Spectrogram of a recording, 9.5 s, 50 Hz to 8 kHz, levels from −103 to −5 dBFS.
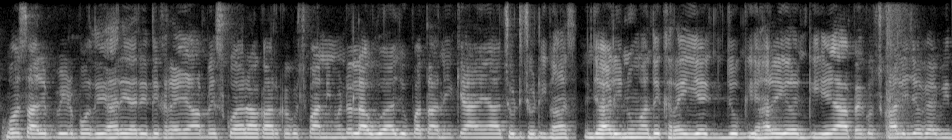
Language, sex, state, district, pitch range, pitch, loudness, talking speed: Hindi, female, Chhattisgarh, Kabirdham, 215-220 Hz, 220 Hz, -23 LUFS, 285 wpm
